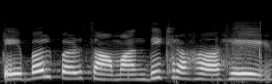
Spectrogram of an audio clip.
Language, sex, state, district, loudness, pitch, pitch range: Hindi, female, Madhya Pradesh, Dhar, -13 LUFS, 265 Hz, 235-305 Hz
